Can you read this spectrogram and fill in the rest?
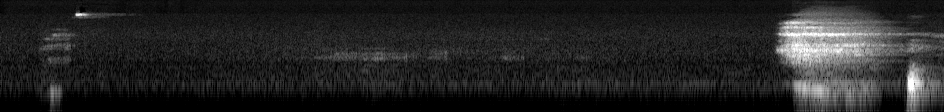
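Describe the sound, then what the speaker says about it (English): Near-silence during a yoga class at a Coogee gym, broken by a faint soft intake of breath early on and then one long, audible deep exhale close to the microphone near the end. "just taking a few deeper breaths"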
